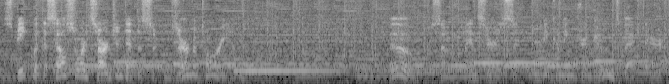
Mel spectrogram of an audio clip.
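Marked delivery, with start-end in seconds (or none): none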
